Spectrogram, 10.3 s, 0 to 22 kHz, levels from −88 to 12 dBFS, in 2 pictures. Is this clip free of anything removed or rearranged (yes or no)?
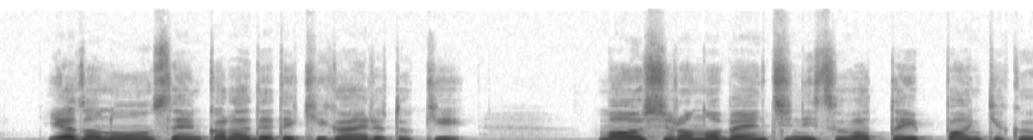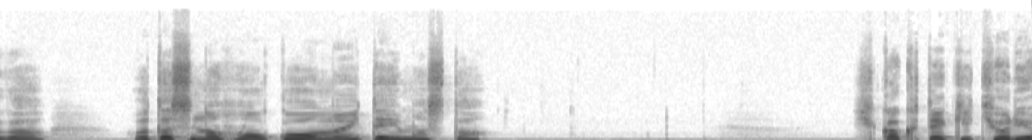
yes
